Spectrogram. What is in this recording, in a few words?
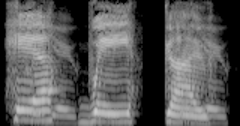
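British female Here we go; beanstalk audio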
